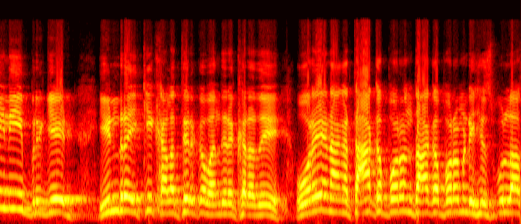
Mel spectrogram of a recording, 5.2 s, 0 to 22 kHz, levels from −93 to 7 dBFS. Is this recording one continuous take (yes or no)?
no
